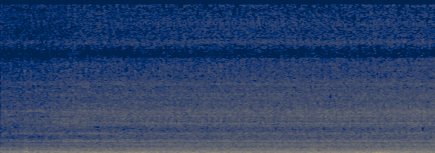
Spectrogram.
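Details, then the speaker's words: Ford Figo petrol/CNG, after cylinder head valve work to cure a misfire and bad vibration, idles smoothly and evenly with no hunting, stumbling or misfire; a bottle on the engine stays steady: normal smooth idle. "बाकी गाड़ी बिल्कुल silent है देख रहे हो बोतल भी बिल्कुल स्मूथ"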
